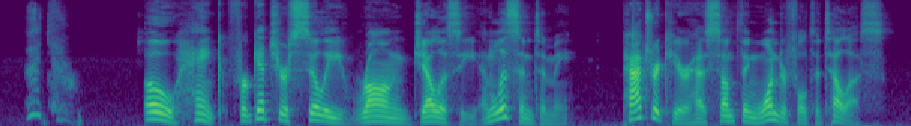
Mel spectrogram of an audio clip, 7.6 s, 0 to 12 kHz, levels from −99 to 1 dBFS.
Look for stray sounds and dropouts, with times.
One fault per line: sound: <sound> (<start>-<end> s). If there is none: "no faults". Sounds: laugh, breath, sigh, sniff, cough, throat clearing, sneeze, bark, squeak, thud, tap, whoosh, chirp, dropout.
sound: sneeze (0.2-0.7 s)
